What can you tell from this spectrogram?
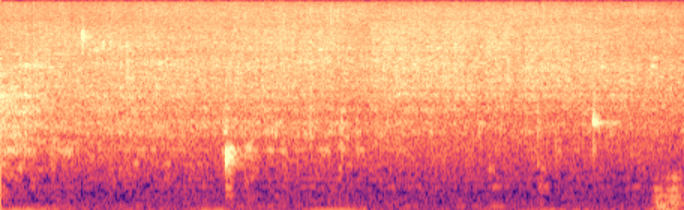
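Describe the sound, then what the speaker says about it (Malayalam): Warm water poured into a hot pan of tender coconut curry sets off a steady, soft hiss and sizzle, with a few faint clinks and no talking. "അല്പം വെള്ളം ഒഴിച്ചു കൊടുക്കാം"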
